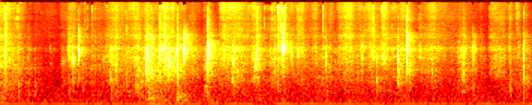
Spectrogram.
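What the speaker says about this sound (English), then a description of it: "I am kind of crumbling and twisting the paper" A paper bag is crumpled and twisted by hand up close, giving a quiet, continuous crinkling with irregular sharp crackles and rustles and no other sound.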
